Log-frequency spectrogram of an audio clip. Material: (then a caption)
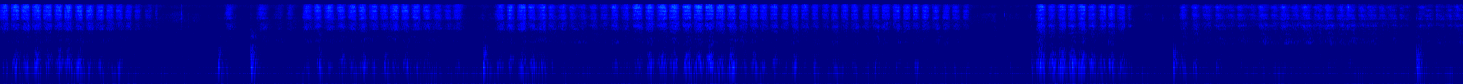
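Paper. A purple colored pencil shades a peacock on a flat paper coloring book page resting on a wooden table, rubbing back and forth while a long-nailed hand steadies the sheet. Soft, scratchy, brushy strokes repeat in quick bursts with short pauses and a few faint taps.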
